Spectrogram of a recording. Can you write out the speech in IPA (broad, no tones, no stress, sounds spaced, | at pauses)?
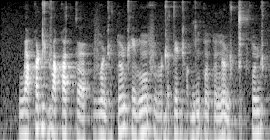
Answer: w e qʷ ə ɖ i ɖ w ə qʷ ɛ t k œ | v ɔ̃ ɖʱ ə t ũ ʈʰ e β ũ f ʏ β ɔ ɖ œ t e ɖʱ ɔ ɡ ĩ k õ t õ n õ ɖ u ɖ d ʏ t f ũ ɖ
